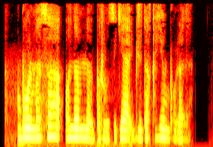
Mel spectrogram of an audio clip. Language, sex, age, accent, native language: Uzbek, female, 18-24, Toshkent shahri, Uzbek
